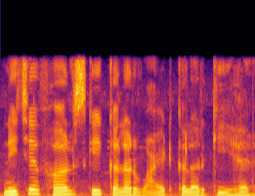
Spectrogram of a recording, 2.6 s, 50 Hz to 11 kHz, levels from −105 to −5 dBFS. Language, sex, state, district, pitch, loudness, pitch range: Hindi, male, Jharkhand, Ranchi, 165 Hz, -13 LUFS, 145-185 Hz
